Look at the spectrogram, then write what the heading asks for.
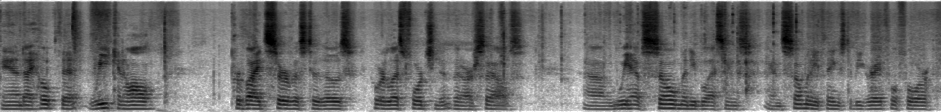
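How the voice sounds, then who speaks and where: A man reading a story aloud as host, with expressive, dramatic delivery. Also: medium pitch, measured pace, slight background noise. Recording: roomy, echoey home recording.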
